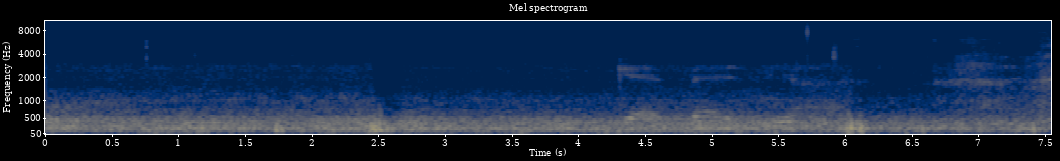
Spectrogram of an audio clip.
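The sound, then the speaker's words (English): Roar of a roiling, incandescent lava lake blended with wind: a dense, steady low rumble with hiss above it, continuous throughout, swelling briefly twice. “And this lava lake being absolutely roiling and incandescent, even at hundreds of feet down, it was too bright for us to look at. Soon you can hear the sound of the lake itself over the wind.”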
